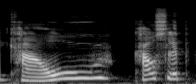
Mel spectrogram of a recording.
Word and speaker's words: cowslip: You get an idea of the color here, but this one, cow, I actually think that I divided the word wrongly. Cowslip, I think it's pronounced.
